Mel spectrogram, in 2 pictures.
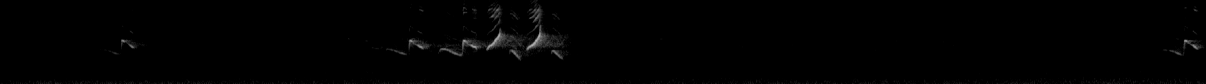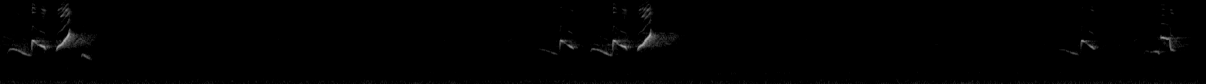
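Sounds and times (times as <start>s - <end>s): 
Northern cardinal song of bright slurred whistled notes: 1.0s - 1.4s, 3.8s - 5.8s, 11.6s - 13.1s, 17.5s - 18.9s, 22.6s - 24.0s.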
